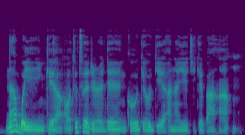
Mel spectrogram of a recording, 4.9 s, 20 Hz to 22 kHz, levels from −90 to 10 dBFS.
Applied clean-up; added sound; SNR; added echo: none; none; none; none.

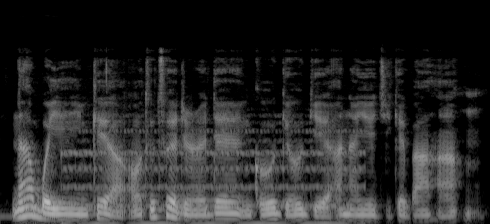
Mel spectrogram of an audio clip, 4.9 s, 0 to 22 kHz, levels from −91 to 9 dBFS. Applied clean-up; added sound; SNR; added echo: none; Organ; 16 dB; none.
